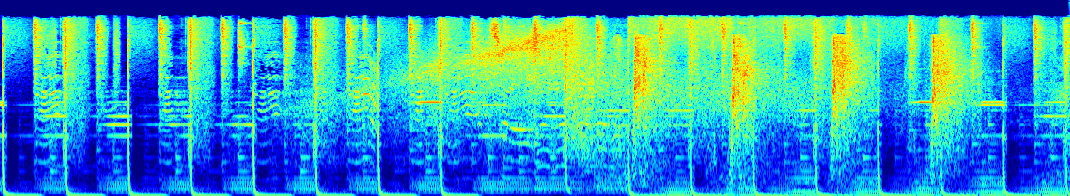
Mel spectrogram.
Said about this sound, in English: It's an occupational health and safety nightmare, I think, is what that is. Really? Yeah. Why is that? That's way too many whips.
